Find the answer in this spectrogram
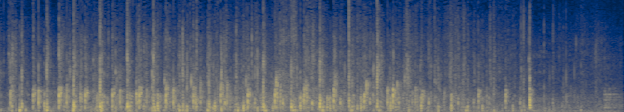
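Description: Crowd applauding, many hands clapping at once, dying away near the end.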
